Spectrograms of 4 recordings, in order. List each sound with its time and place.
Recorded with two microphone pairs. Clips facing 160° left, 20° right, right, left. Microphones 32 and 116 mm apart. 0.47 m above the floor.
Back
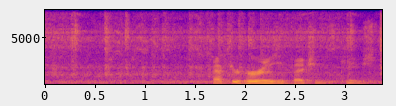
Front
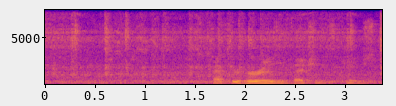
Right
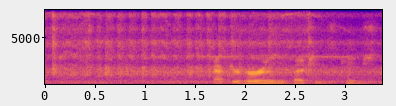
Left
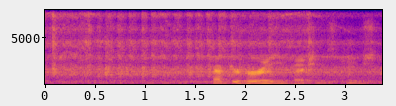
1.7 s a man speaking: 150° left, 0.8 m; by 3.3 s 125° right, 2.5 m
